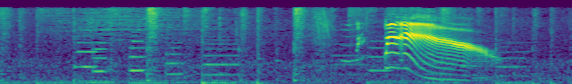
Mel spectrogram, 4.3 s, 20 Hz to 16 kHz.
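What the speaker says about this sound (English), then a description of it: "It meows when you press on its head." A toy cat in the game Persona 5 Royal meows when its head is pressed, a drawn-out falling meow over background game music, with no talk.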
